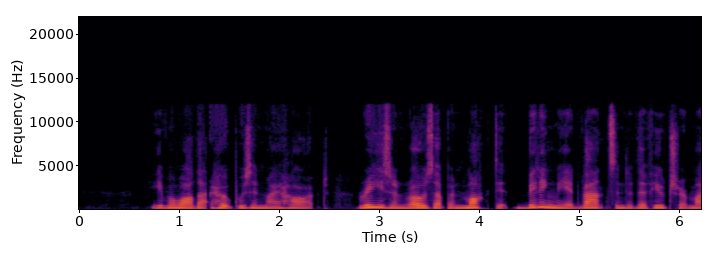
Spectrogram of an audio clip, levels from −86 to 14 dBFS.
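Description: Speech sent over a WebRTC call path using Opus, where the start carries a short stall from a late packet. From 0.30 to 0.40 s the sound is held too long, with a slight buzz or dip. A packet arrived late and the jitter buffer ran dry. The receiver stretched the last sound for 90 ms, then resumed at the same point. No audio is lost, but everything after it lands 90 ms later. Short concealed packet loss follows twice, at 0.45 to 0.60 s and at 0.50 to 0.52 s. Each time 10 ms of audio never reached the decoder in time. The receiver patched the gap by continuing the preceding sound and blending back into the real signal. This leaves a brief smear or wobble rather than a clean gap, and a very short consonant could be lost inside it. A call bitrate drop begins at 0.87 s and runs to the end. The call's bandwidth estimate fell, and the encoder went from 64 kbps down to 18 kbps, staying at the lowest rate for 2.12 s. 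With far fewer bits, Opus codes the speech more coarsely. The sound turns rougher and more watery than in the first stretch, which was coded at the full 64 kbps with a 12 kHz band.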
